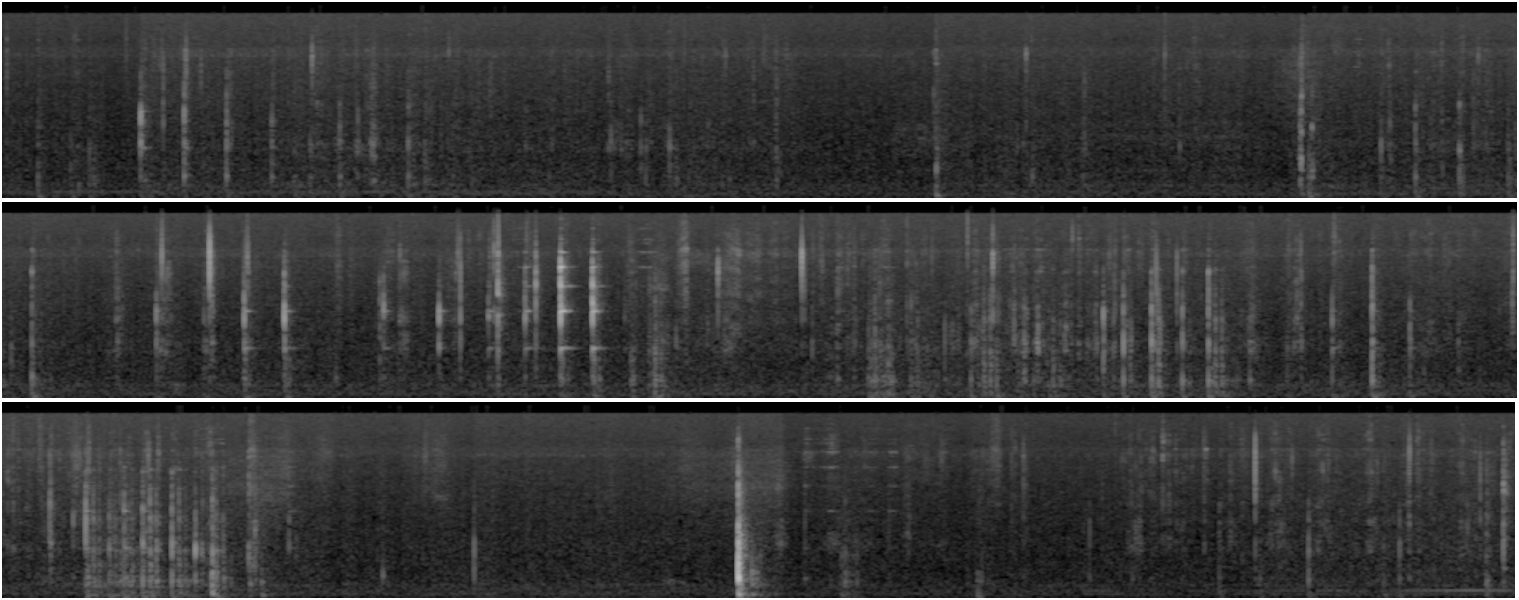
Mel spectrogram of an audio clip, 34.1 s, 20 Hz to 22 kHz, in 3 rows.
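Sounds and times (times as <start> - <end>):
stick tapping container: 14.2 - 16.0.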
